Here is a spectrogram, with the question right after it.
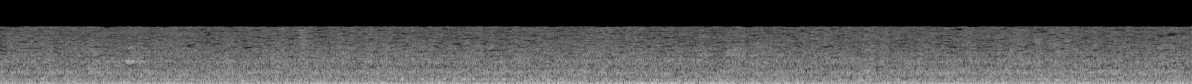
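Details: Steady broadband noise like a passing vehicle or surf fills the whole recording, with no animal calls heard.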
